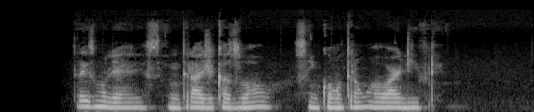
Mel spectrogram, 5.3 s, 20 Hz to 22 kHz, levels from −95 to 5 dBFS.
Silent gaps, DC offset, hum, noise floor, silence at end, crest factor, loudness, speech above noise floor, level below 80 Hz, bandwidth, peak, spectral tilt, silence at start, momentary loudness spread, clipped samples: none; under 0.1%; none; -67 dBFS; 0.95 s; 20 dB; -29 LUFS; 39 dB; -58 dBFS; 11.5 kHz; -10 dBFS; -6.5 dB/octave; 0.75 s; 8 LU; under 0.1%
